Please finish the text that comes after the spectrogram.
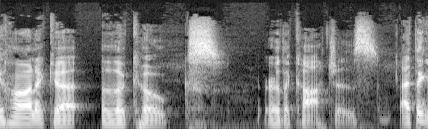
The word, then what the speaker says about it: Koch: It's the Koches. I think it's the Big Cox. Apple. No, it's Mayor Koch. Cock. Koch. But if it were a Koch brother, which I think is spelled basically the same way, It'd be cock.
